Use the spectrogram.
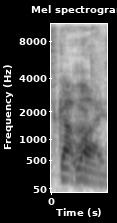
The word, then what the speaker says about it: Scott Wise: Now, Scott Wise Award, did I pronounce that correctly? You did, Scott Wise.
